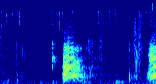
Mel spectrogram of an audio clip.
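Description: A puppy in the puzzle game Lorelei and the Laser Eyes gives two short, sharp barks about a second apart, clear and fairly close against a quiet background.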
